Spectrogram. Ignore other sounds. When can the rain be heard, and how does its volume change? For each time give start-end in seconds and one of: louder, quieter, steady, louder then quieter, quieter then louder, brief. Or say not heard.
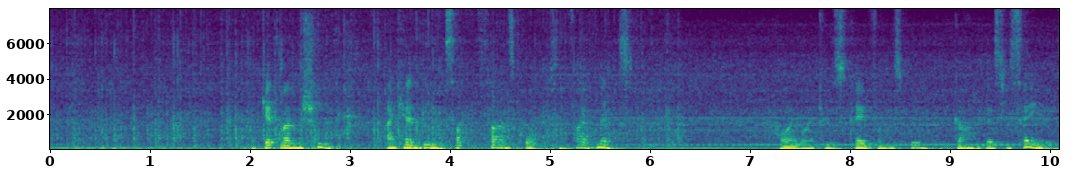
0.0-6.3 steady.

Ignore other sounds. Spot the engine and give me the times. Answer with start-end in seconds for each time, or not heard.
0.0-10.0.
